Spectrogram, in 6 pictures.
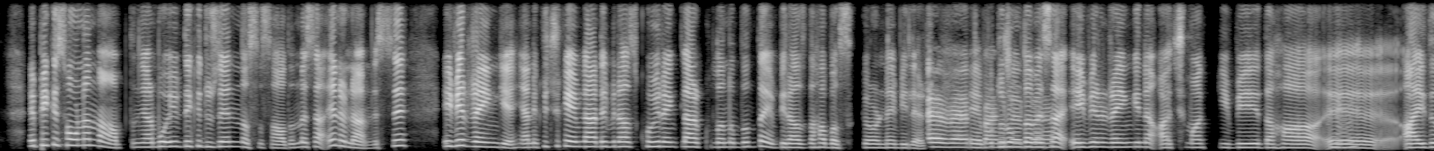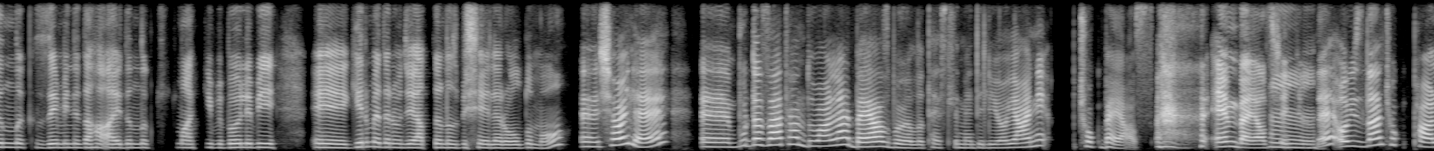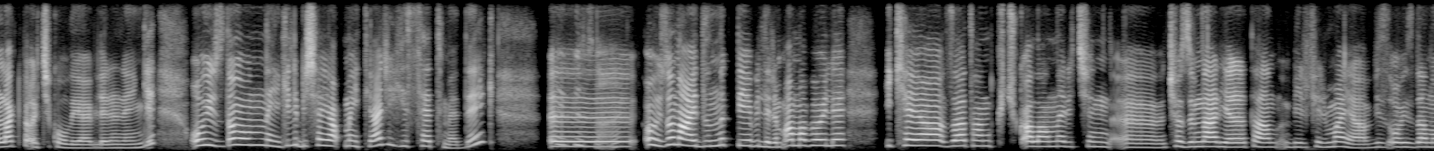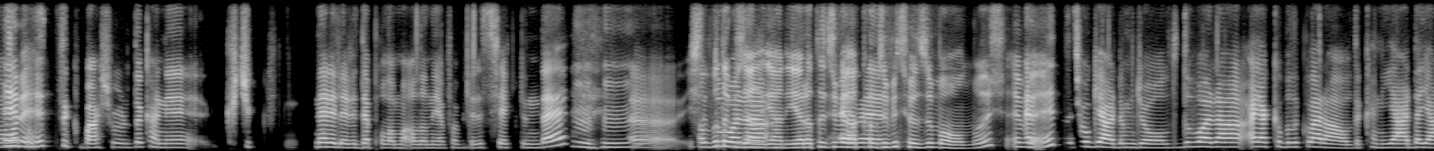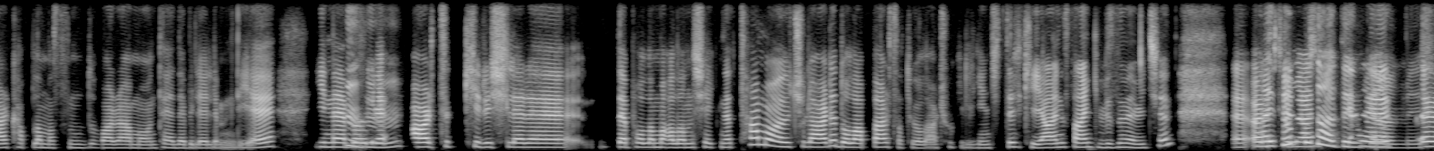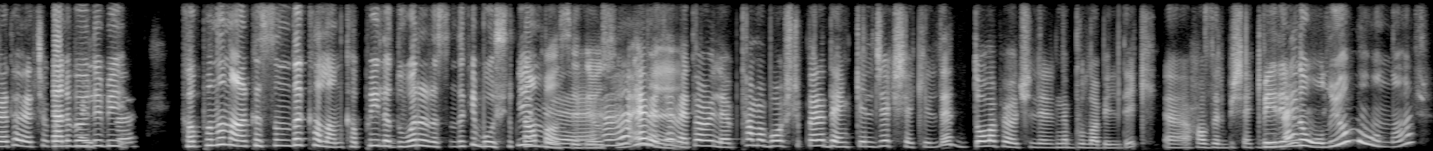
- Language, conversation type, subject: Turkish, podcast, Küçük evlerde düzeni nasıl sağlarsın?
- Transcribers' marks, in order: chuckle; laughing while speaking: "Evet"; drawn out: "Gibi"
